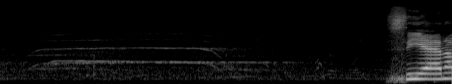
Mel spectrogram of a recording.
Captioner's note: audience cheers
